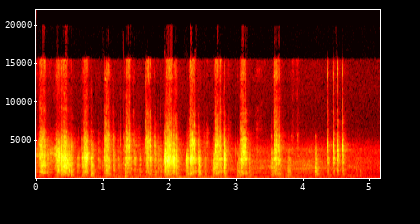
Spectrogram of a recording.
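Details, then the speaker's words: Maruti Suzuki Wagon R old steering box removed from the car, turned by hand: gritty crunch-click about three times a second, the "crack" sound heard while steering; worn, rusted pinion bearing, box replaced with a new one. "ഇതാണ് ഇതിൻ്റെ പഴയ steering box, നമ്മൾ അഴിച്ചെടുത്ത steering box. ഇതിനാണ് ഈ ക്രക്ക് എന്നുള്ളൊരു sound കേൾക്കുന്നത്."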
